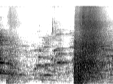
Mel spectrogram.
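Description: A wrestler's body slamming down onto the wrestling ring's canvas: one sudden loud crash about one and a half seconds in, after some crowd voices, including children's.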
